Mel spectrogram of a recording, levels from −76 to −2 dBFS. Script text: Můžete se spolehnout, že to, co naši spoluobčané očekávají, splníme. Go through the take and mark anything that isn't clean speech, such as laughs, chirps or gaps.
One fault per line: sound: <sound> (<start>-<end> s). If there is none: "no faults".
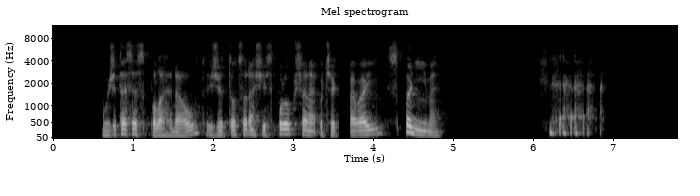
sound: dropout (3.6-3.7 s)
sound: laugh (6.1-6.9 s)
